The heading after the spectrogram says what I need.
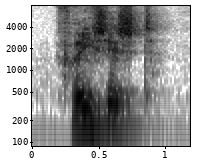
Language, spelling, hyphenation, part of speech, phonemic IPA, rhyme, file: Dutch, frisist, fri‧sist, noun, /friˈzɪst/, -ɪst, Nl-frisist.ogg
- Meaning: a scholar of Frisian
